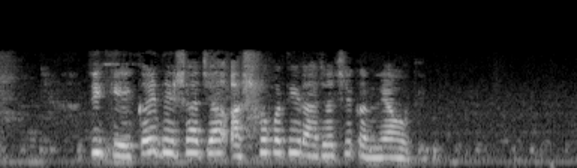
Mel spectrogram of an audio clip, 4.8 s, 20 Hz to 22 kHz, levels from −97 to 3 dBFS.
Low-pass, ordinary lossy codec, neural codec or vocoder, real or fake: 7.2 kHz; MP3, 96 kbps; none; real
